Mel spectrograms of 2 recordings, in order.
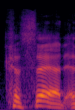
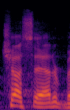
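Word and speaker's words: chesed (חסד): But it's spelled C-H-E-S-E-D, chesed. And that word, or chesed, but chesed probably has a lot more guttural in there.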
